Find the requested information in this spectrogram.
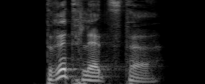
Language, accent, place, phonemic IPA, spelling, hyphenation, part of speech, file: German, Germany, Berlin, /ˈdʁɪtˌlɛt͡stə/, drittletzte, dritt‧letz‧te, adjective, De-drittletzte.ogg
- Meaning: third to last, last but two, antepenultimate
